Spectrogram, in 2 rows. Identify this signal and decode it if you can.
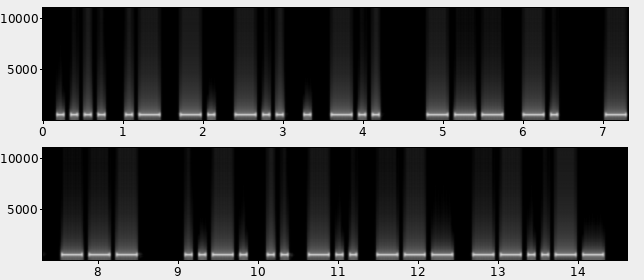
Morse code, heard as a keyed tone, about 14 wpm, 600 Hz. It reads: HANDED ON TO FIDO,
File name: mp3 files / a dogs mistake - 14wpm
